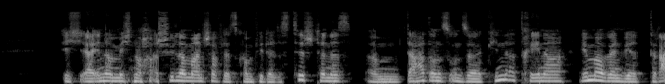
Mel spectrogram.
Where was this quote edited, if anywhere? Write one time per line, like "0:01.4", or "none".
0:01.6
0:03.6
0:05.7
